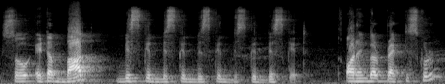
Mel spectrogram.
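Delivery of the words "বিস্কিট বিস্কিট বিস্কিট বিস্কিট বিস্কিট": "বিস্কিট" repeated softly as bis-kit, lower each time; correct pronunciation drill. Shown as a demonstration. Teacher drills the corrected word for practice, correct pronunciation. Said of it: "সঠিকটা বিস্কিট".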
